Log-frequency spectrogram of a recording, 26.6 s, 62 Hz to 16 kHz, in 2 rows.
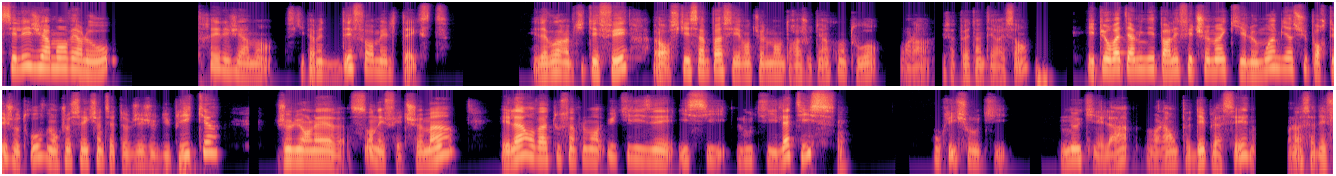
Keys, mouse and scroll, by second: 1.6 middle click, 1.8 middle click, 2.0-4.5 drag, 5.4 middle click, 8.5 middle click, 9.2 click, 9.3 middle click, 11.4 click, 12.3 middle click, 13.5 click, 15.0 ctrl+d, 15.4 click, 17.1 click, 19.4 click, 21.2 click, 23.8 click, 24.4 middle click, 24.6 middle click, 25.7 click, 26.0 click.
